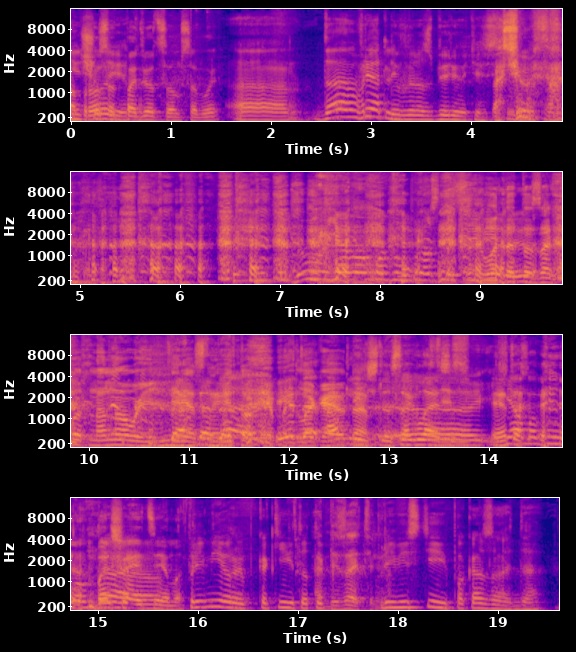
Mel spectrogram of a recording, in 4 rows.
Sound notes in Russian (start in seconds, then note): 4.3 смех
